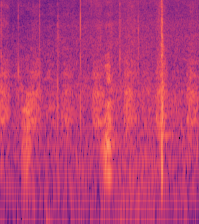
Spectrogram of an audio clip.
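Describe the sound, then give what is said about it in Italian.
A small dog named Mia yips and whimpers in short, scattered bursts, with one sharper bark standing out near the end, over a faint background. “Ciao Mia, bel cagnolino!”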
